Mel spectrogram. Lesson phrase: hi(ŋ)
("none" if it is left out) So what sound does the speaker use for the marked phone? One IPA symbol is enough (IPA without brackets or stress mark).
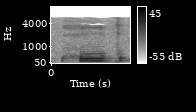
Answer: k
